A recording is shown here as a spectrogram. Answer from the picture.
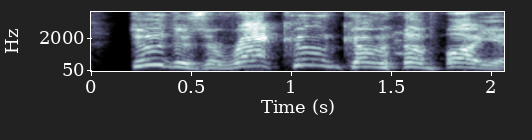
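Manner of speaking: high, hollered, alarmed yelling. Telling how a buddy came up behind him, retelling a buddy's yell. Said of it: "And he's yelling at me".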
